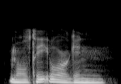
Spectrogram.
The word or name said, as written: multiorgan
